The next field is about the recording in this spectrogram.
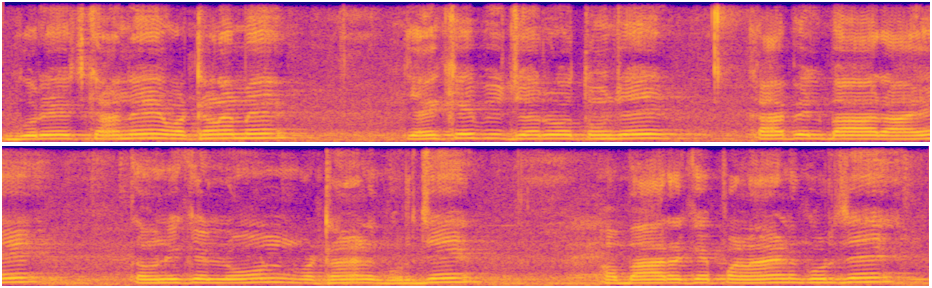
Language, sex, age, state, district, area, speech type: Sindhi, male, 60+, Uttar Pradesh, Lucknow, rural, spontaneous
